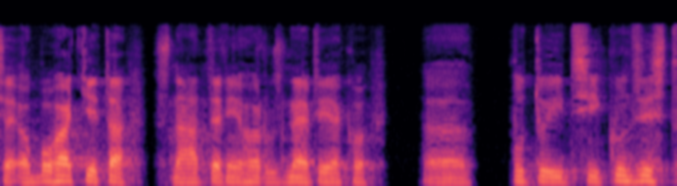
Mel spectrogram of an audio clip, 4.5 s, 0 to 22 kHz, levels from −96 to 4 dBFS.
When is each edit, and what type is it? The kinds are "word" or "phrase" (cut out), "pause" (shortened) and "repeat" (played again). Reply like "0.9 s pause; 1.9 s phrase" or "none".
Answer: 1.5 s word; 2.1 s word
